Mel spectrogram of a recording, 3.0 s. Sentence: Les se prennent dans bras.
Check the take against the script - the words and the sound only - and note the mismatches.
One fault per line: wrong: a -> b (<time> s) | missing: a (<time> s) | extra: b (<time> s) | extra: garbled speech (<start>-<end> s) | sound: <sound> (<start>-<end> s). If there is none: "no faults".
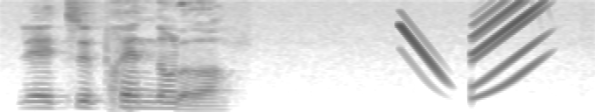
sound: chirp (2.0-2.8 s)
